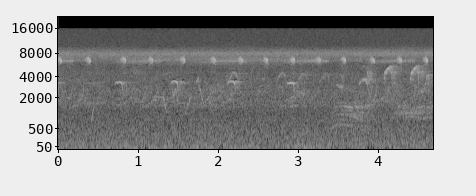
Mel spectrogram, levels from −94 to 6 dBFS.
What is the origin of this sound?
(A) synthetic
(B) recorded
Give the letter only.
A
